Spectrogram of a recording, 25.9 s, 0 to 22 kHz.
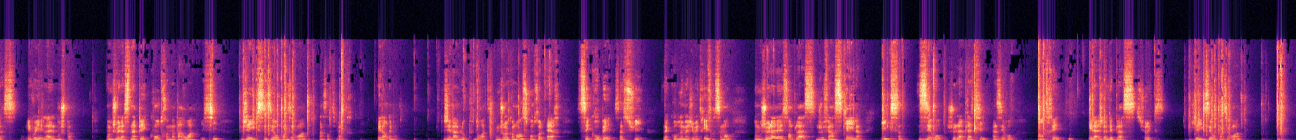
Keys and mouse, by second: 4.2-25.9 middle drag, 4.7 g, 10.1 ctrl+r, 16.8 s, 21.7 g, 23.6 g.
